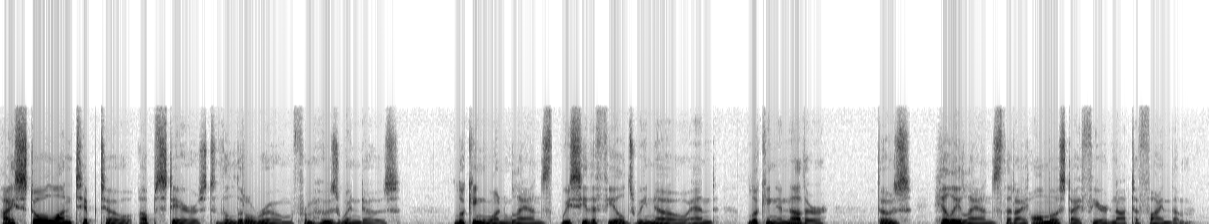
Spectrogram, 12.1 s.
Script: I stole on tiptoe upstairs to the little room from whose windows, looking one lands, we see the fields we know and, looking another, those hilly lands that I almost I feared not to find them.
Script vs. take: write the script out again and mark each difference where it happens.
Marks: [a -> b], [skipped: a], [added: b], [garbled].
I stole on tiptoe upstairs to the little room from whose windows, looking one lands, we see the fields we know and, looking another, those hilly lands that I almost I feared not to find them.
